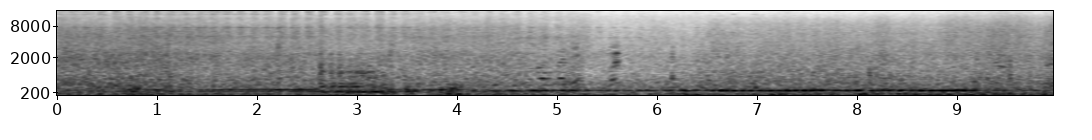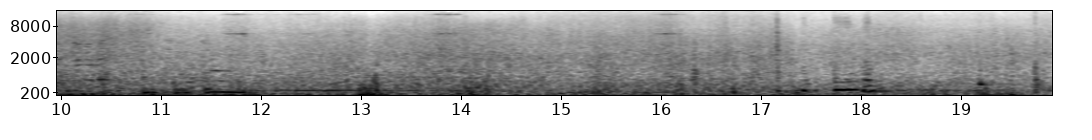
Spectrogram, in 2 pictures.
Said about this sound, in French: Et puis, voilà, il y a le bateau, il y a l'océan, etc.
